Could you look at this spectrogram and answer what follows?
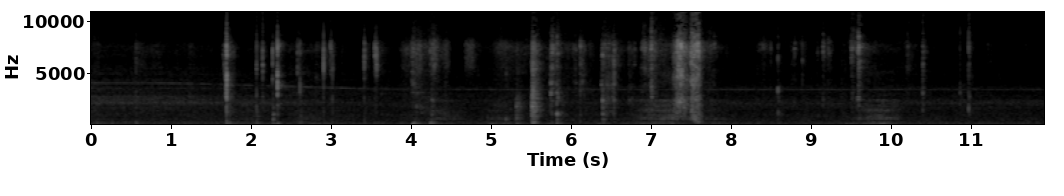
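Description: Faint rustling and crackling of small paper scraps being handled and pressed down by hand, with scattered light clicks, the loudest crackle about seven seconds in.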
